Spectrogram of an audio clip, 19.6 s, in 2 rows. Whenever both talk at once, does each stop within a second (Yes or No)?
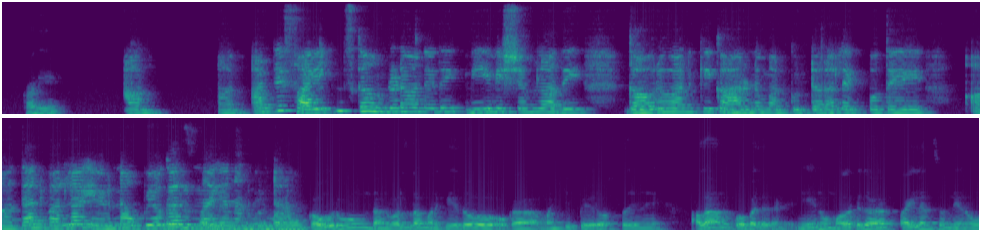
No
